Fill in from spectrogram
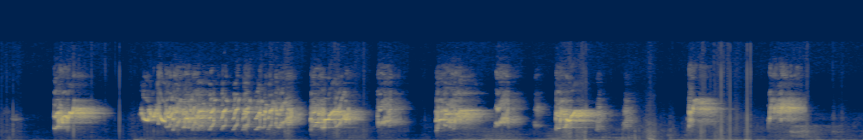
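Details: Shrill singing from a green Fischer's lovebird pair: a long, rapidly pulsed chattering phrase, then a series of harsh squeaky chirps of varying length.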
